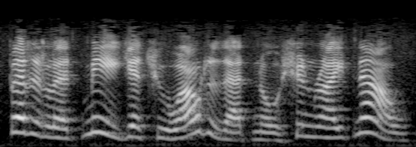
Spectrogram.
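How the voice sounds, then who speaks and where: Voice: sits high, sing-song, normal speed. A performer voicing a cheerful, boastful little stuffed bear in an old radio drama. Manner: chirpy and boastful. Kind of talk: 1930s radio drama acting. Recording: dull old radio recording.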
